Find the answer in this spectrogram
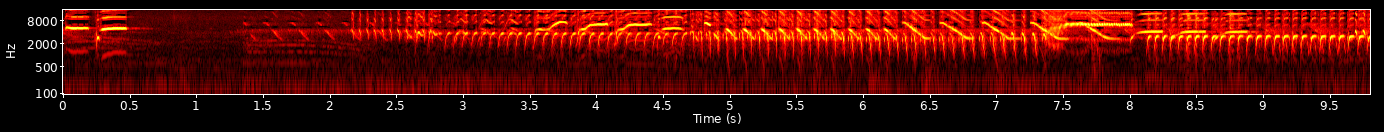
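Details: After a brief chirp and near silence, an excited male canary launches into a long, even, rattling trill, interrupted by swooping whistles before the fast rolled trill resumes.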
